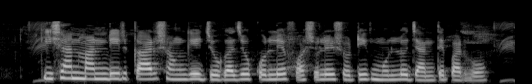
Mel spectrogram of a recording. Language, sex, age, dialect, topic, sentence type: Bengali, female, 18-24, Rajbangshi, agriculture, question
